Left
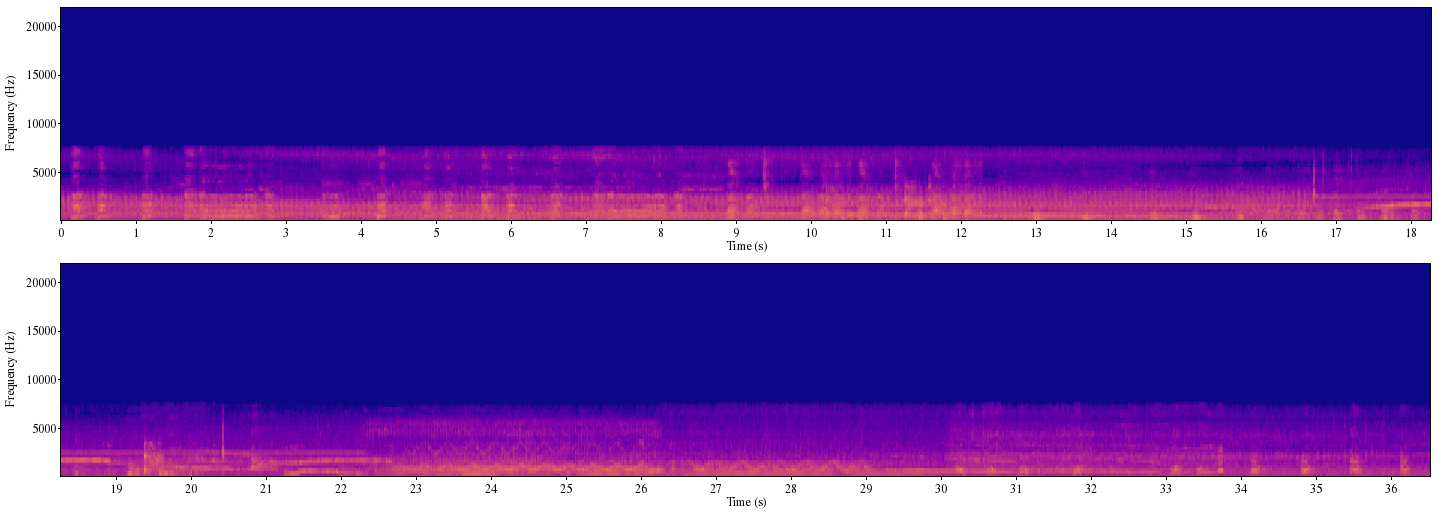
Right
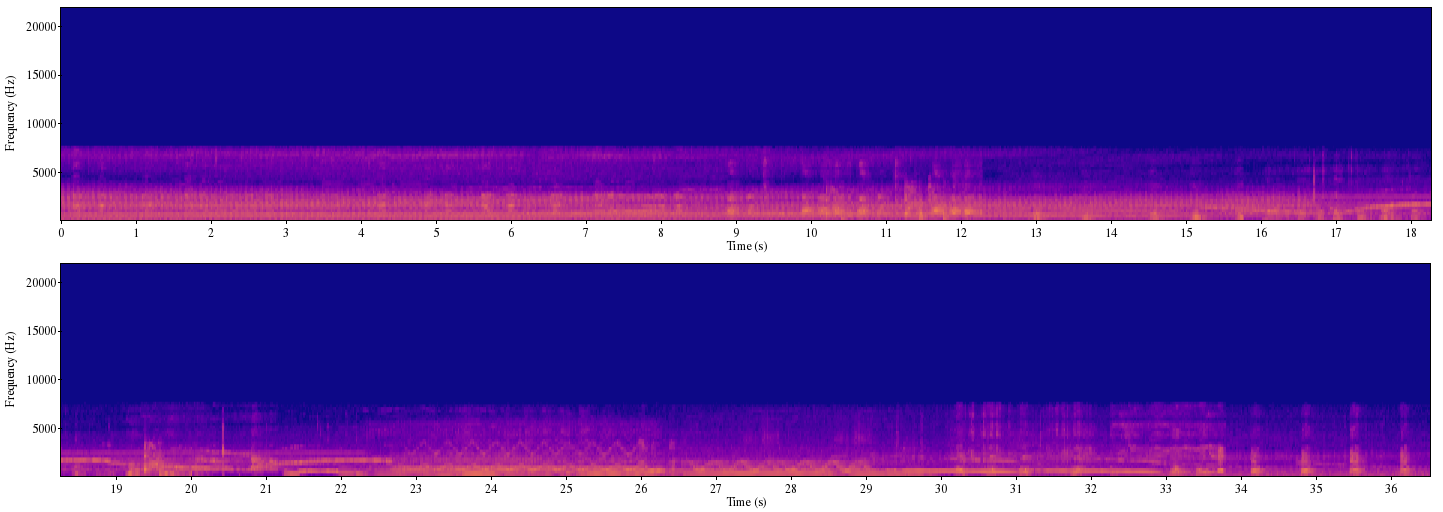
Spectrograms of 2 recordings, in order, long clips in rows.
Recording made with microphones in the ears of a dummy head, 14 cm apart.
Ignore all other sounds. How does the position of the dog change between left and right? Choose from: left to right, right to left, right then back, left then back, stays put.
left to right.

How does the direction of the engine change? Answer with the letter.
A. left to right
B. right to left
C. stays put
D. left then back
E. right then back
B.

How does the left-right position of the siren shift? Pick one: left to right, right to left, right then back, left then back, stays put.
left to right.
